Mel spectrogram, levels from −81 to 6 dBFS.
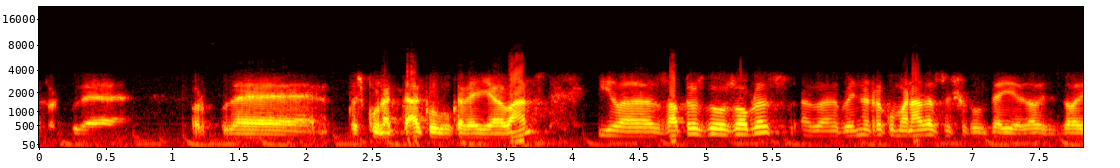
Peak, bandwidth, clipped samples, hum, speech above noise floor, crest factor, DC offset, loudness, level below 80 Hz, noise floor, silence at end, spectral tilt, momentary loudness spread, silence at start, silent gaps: -2 dBFS; 6.6 kHz; under 0.1%; none; 26 dB; 16 dB; under 0.1%; -19 LUFS; -46 dBFS; -44 dBFS; 0 s; -6 dB/octave; 13 LU; 0 s; none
